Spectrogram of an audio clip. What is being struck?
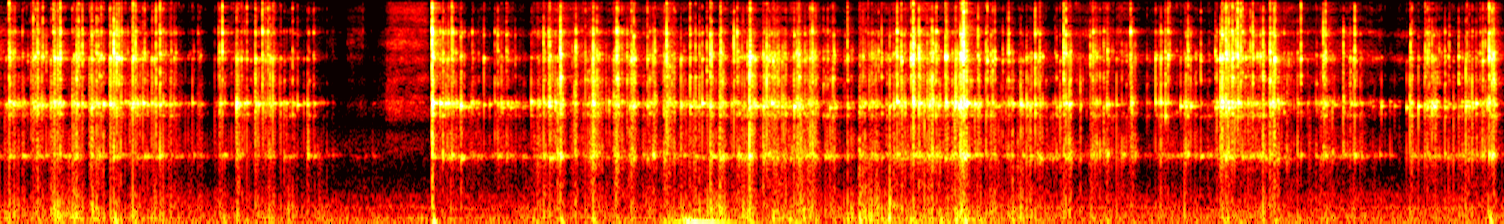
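Hanging cluster of small wooden sticks on a dowel.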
